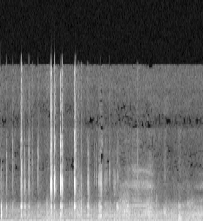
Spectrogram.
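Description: Light, sharp clicks and taps of small hard-plastic action-figure accessory pieces being handled, a quick cluster in the first couple of seconds and then a few fainter ones.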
